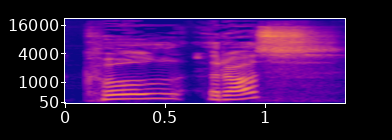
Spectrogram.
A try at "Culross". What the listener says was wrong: So don't pronounce the L. So it's Curos. Like a Highland coup. Curos. Curos.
